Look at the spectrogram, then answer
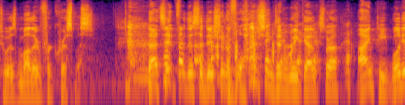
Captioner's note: laughter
